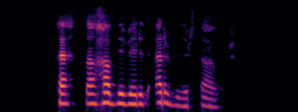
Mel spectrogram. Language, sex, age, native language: Icelandic, female, 40-49, Icelandic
